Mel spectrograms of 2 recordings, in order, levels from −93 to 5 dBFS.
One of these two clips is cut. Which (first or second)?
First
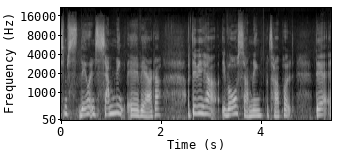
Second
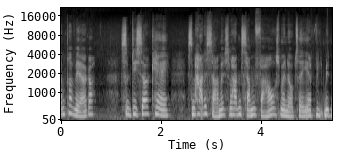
first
